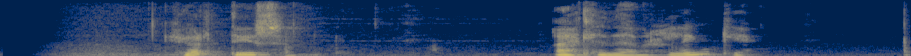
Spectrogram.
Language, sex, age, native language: Icelandic, female, 40-49, Icelandic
